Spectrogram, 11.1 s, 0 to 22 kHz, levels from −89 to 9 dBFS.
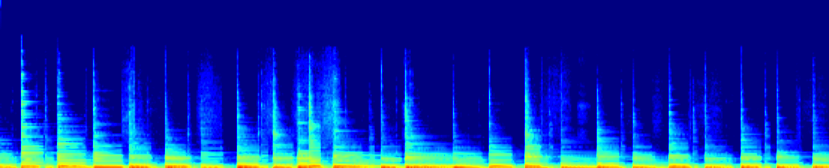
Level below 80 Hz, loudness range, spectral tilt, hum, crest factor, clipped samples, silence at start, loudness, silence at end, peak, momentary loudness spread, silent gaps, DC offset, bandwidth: -50 dBFS; 4 LU; -8.5 dB/octave; none; 14 dB; under 0.1%; 0 s; -19 LUFS; 0 s; -4 dBFS; 7 LU; none; under 0.1%; 12.5 kHz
